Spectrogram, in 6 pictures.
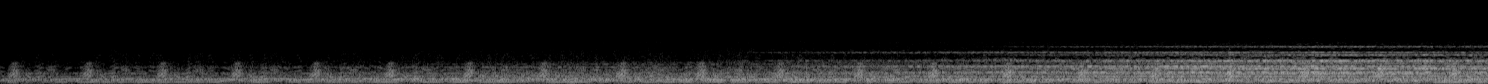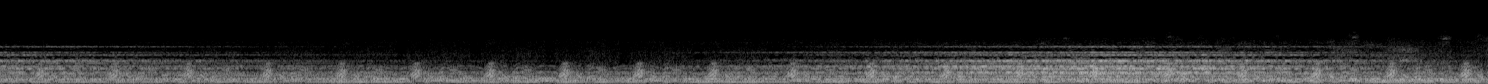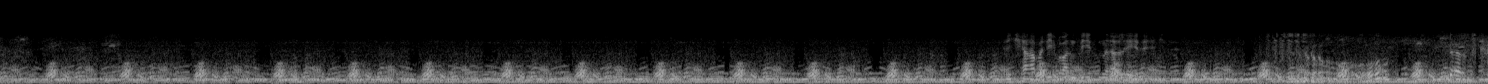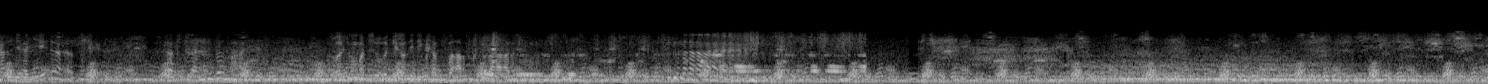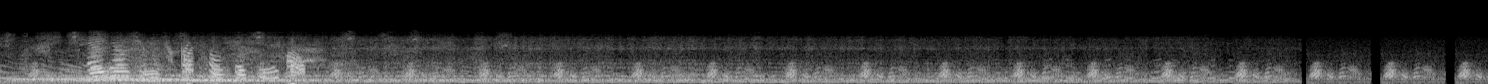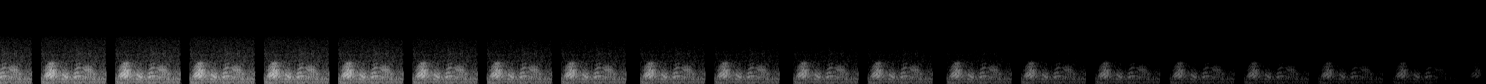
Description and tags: Hidden Track #27
All sounds and samples are remixed by me. A idea would be using this sound as a hidden track that can be heard on some artists music albums. e.g. Marilyn Manson.
voice, alien, weird, vocoder, processed, noise, hidden, electric, sample, atmosphere, experimental, ambience, electronic, effect, end, distortion, track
